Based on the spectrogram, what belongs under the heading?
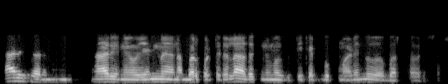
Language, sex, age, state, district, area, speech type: Kannada, male, 18-30, Karnataka, Bidar, urban, conversation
